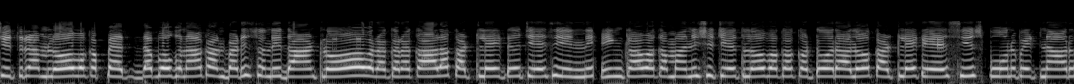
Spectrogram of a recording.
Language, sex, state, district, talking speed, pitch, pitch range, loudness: Telugu, male, Andhra Pradesh, Anantapur, 110 wpm, 375 Hz, 365-385 Hz, -17 LUFS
